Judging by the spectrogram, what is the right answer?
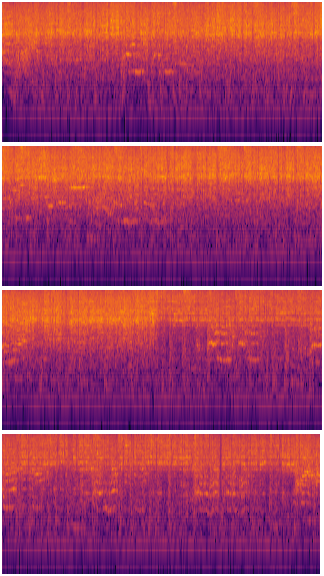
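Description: Live noise rock from a bass-and-drums duo: a drum kit played hard and fast under a heavily distorted bass guitar, loud and dense, with the sound thinning and pulsing about two-thirds of the way through.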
